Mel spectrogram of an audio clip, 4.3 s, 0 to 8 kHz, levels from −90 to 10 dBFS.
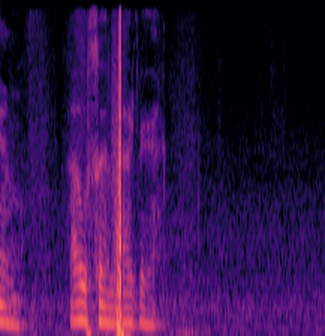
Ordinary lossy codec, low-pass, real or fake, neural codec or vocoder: none; 7.2 kHz; real; none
